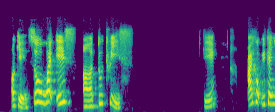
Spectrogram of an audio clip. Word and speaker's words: TTWISS: So to twist is actually TTWISS, but to pronounce it easier, okay, let's just call it to twist.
